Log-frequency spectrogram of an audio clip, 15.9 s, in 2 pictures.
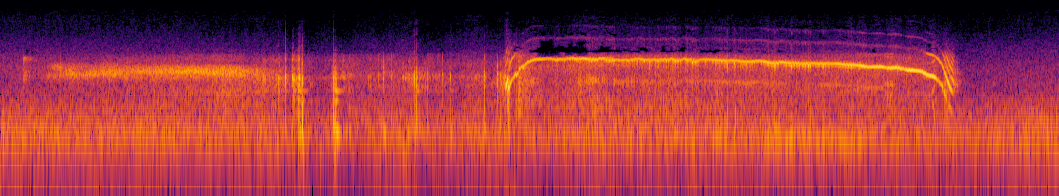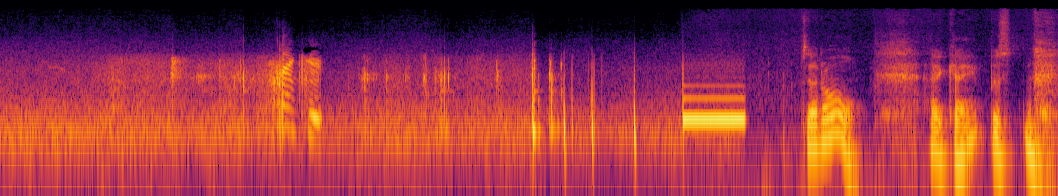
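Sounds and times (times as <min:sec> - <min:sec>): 
rushing noise: 0:00.0 - 0:13.0
child screaming: 0:05.6 - 0:07.2
speech: 0:14.0 - 0:15.8.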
